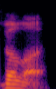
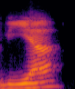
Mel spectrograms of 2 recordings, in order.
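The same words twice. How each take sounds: First: The double L is sounded as an L. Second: The double L is sounded like a Y. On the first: The name is treated as an English team's name. "it's an English team in the English Premier League" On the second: The name is treated as a Spanish-speaking team's name.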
